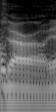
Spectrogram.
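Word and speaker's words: Mounjaro: Is it Mergerno? Is that Mangiaro? How you say it? – Oh, yeah. – Mangiaro? – Mangiaro, yeah.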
